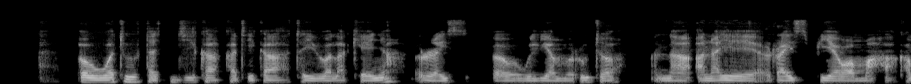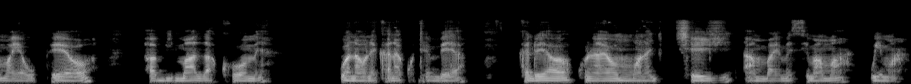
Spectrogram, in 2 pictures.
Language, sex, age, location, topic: Swahili, male, 36-49, Nakuru, government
